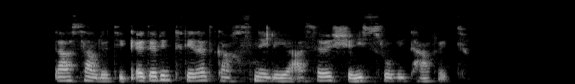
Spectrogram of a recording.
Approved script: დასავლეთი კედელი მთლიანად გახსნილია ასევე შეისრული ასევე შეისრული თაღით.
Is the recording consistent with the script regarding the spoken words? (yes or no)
no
